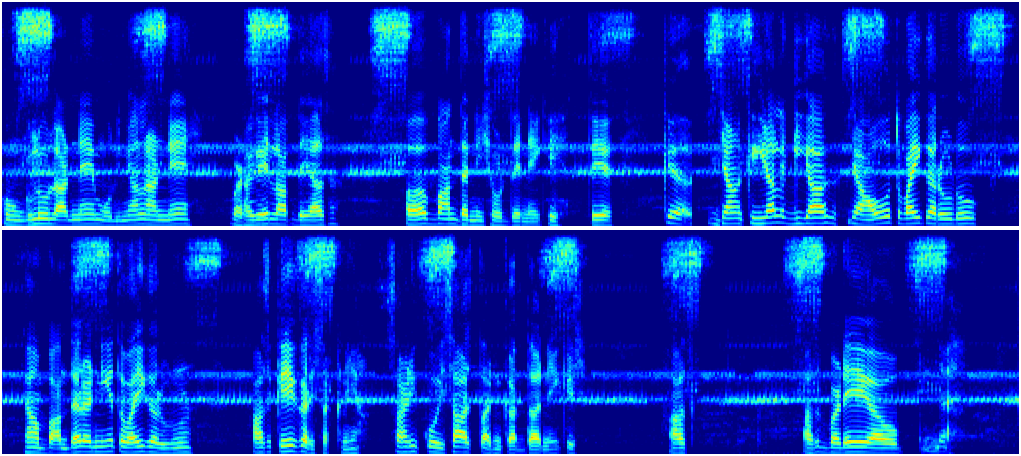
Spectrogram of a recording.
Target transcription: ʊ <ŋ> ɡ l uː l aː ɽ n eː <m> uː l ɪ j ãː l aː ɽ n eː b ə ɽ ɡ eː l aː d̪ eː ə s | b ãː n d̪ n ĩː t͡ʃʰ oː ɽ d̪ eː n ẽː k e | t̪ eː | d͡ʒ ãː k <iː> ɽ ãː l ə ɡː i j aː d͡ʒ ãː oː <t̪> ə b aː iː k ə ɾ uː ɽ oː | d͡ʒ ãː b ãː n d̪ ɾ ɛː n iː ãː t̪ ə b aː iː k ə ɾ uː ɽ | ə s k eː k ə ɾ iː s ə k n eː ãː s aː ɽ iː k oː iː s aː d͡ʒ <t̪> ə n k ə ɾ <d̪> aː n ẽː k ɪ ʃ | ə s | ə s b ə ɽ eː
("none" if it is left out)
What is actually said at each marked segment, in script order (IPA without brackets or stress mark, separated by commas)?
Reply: ŋ, m, iː, t̪, t̪, d̪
